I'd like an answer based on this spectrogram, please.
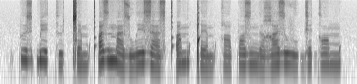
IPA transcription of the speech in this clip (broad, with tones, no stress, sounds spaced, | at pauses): p ʉ˦ z ɓ e˦˨ k ʉ˨ ǀ ɛ˨ m qʼ ɐ˦ z m a˨ z w e˦ z a˨ z qʼ ɐ˦ m ǃ ɛ˨ m q ɒ˨ p ɒ˦ z ŋ ɘ˨ ʁ a˦ z v u˨ ɡ ɛ˦ ɡ ɒ˦ m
